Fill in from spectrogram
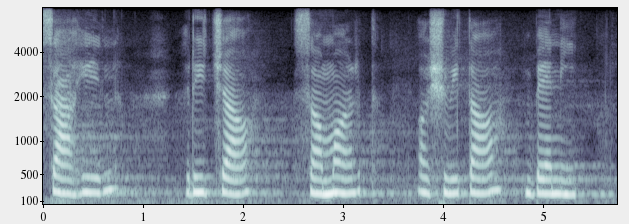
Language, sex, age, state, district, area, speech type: Goan Konkani, female, 18-30, Goa, Quepem, rural, spontaneous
